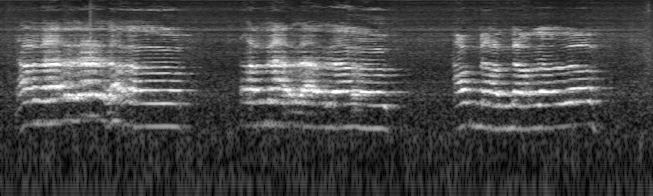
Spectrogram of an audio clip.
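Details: Pet cat, roused from sleep and spooked by another cat's voice on a screen, reacting as if an intruder were invading her space: three long, drawn-out wavering meows, each about one and a half seconds, separated by short pauses.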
